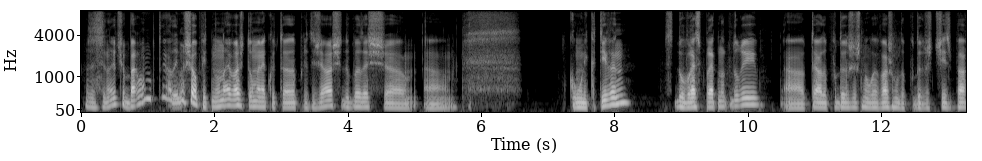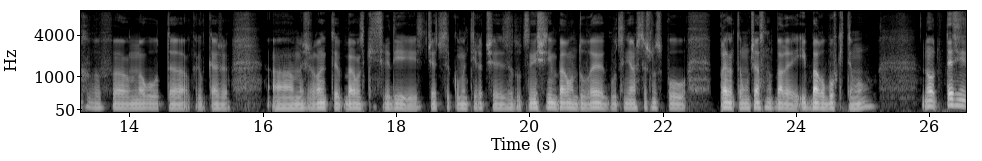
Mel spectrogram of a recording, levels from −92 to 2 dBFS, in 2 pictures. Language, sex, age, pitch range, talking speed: Bulgarian, male, 30-49, 85-105 Hz, 165 wpm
